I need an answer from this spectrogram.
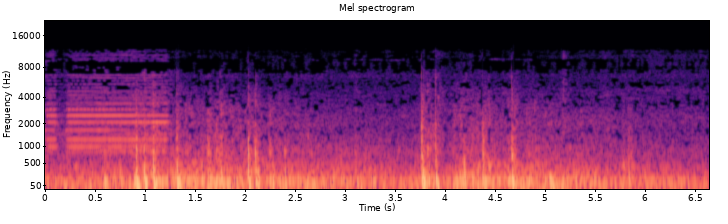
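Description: Fireworks display going off: repeated sharp bangs, clustered about a second in and again near four seconds, over a continuous low rumble. A held high tone sounds through the first second.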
